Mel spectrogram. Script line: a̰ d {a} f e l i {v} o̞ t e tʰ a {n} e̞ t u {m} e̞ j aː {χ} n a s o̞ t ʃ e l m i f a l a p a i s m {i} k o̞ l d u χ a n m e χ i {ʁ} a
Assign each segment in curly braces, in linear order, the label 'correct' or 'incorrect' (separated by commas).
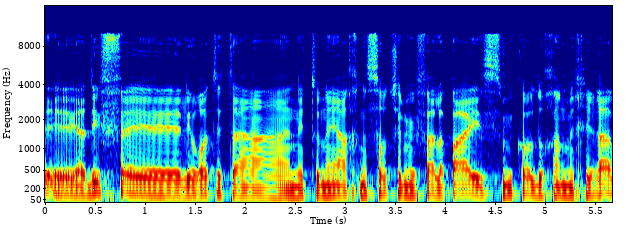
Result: incorrect, incorrect, correct, incorrect, correct, correct, correct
